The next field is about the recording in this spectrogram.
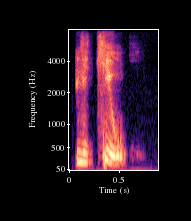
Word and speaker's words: lichiu: Și la altă pizzerie am găsit, să vedem dacă pronunț corect, lichiu. Perfect. Lichiu? Da, da lichiu? da, da. Lichiu. – lichiu. Ok, deci este cu U.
